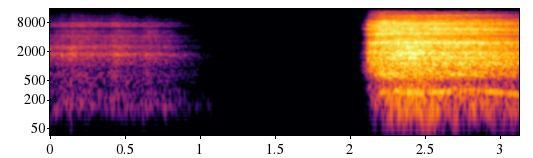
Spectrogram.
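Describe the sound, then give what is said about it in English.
A deep breath taken during a guided grounding exercise: a soft, airy breath fades away, a second of silence follows, then a loud, rushing inhale starts abruptly and holds steady to the end. “let's take a nice deep breath together and everyone listening can do it with us. Okay, inhale.”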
